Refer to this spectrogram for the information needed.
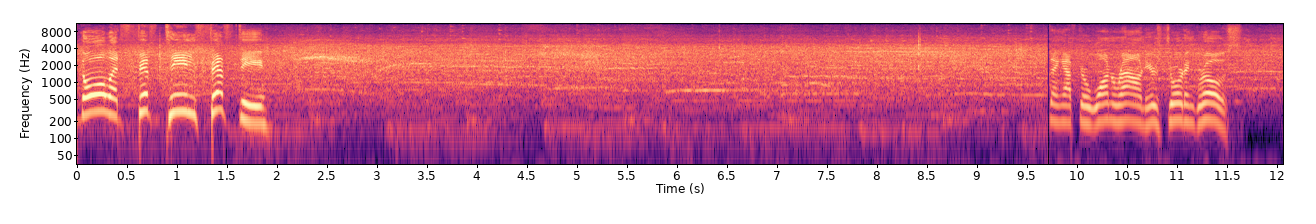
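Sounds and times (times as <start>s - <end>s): arena crowd hubbub: 0.0s - 12.0s
music: 0.0s - 12.0s.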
